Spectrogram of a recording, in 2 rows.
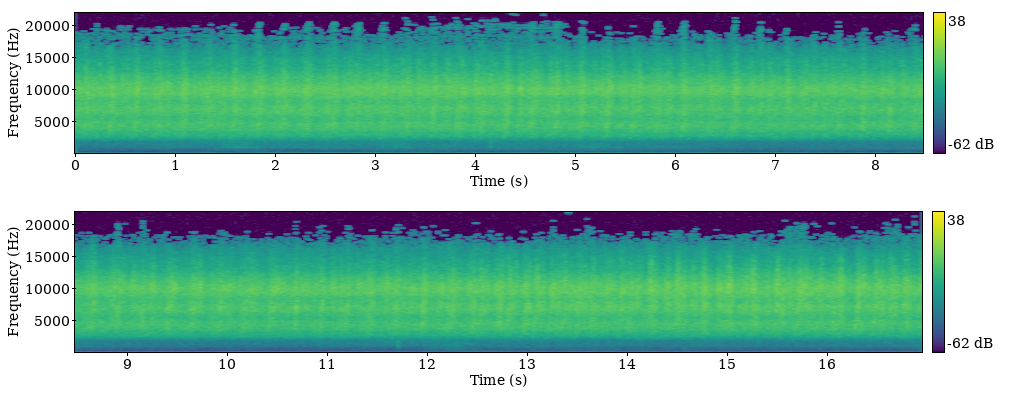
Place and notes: {
  "title": "瑞豐村, Luye Township - Cicadas sound",
  "date": "2014-09-07 09:39:00",
  "description": "In the woods, Cicadas sound, Traffic Sound",
  "latitude": "22.97",
  "longitude": "121.14",
  "altitude": "246",
  "timezone": "Asia/Taipei"
}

